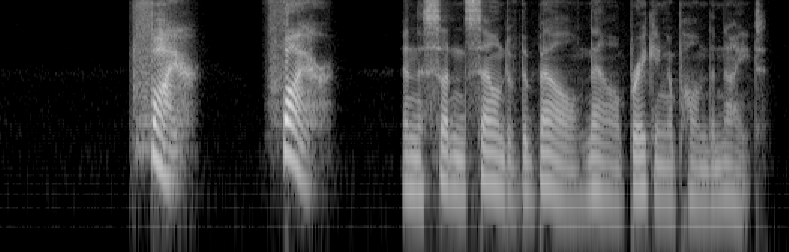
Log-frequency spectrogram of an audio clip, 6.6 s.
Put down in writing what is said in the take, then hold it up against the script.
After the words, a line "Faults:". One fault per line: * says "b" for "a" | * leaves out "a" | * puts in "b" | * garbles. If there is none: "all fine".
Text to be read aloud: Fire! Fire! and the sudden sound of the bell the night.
Fire! Fire! and the sudden sound of the bell now, breaking upon the night.
Faults:
* puts in "now breaking upon"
